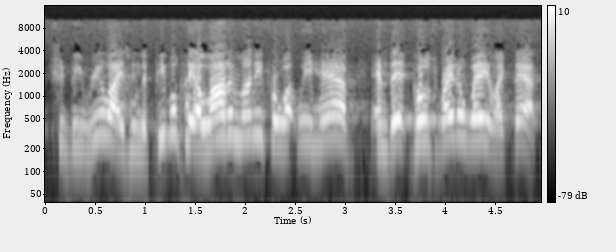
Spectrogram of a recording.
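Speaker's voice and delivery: loud, high-pitched sermon delivery; impassioned preaching. Real, not acted. Preacher urging believers to value salvation's satisfaction, impassioned preaching. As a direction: drive the point home at full force. Preacher drives home the lesson.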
